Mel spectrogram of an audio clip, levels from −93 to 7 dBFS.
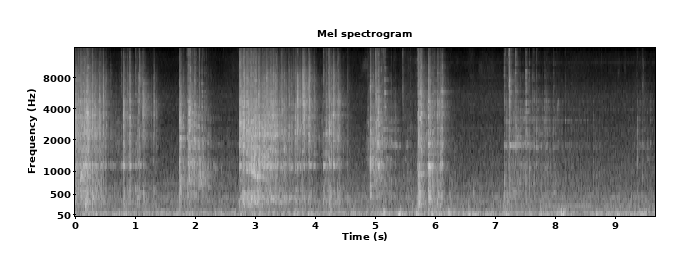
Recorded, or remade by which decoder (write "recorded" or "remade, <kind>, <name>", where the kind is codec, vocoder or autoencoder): recorded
